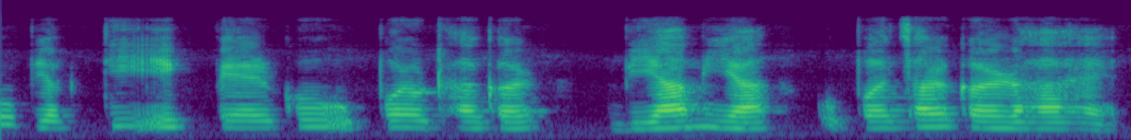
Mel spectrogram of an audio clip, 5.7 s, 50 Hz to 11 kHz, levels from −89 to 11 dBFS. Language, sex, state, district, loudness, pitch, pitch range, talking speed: Hindi, male, Assam, Sonitpur, -18 LUFS, 130 Hz, 125-140 Hz, 125 wpm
